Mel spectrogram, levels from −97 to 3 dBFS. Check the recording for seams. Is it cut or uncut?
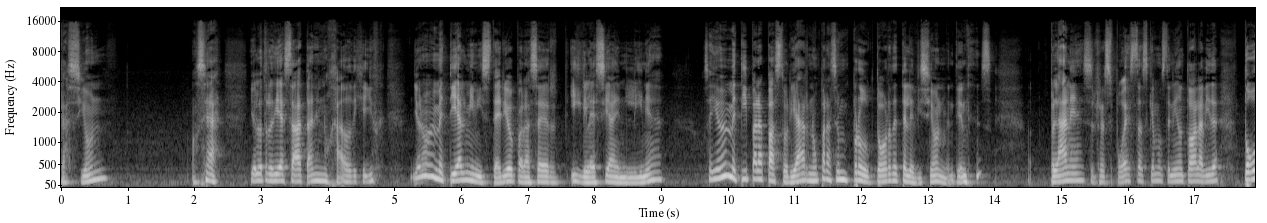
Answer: cut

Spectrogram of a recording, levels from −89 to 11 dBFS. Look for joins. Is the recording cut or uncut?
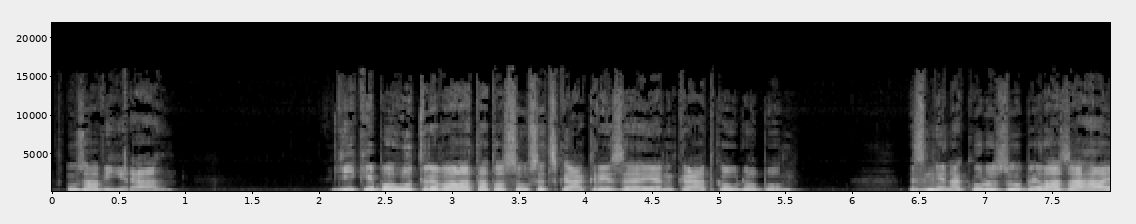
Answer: uncut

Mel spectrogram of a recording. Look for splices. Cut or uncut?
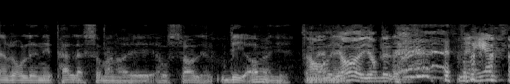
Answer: cut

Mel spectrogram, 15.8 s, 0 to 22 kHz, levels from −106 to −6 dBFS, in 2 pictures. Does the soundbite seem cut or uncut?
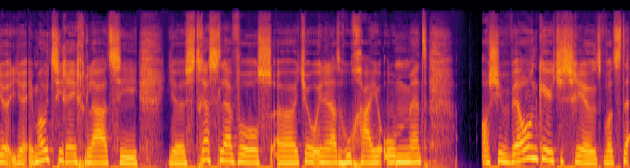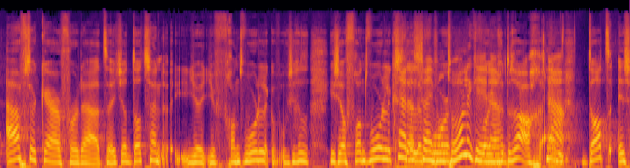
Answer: uncut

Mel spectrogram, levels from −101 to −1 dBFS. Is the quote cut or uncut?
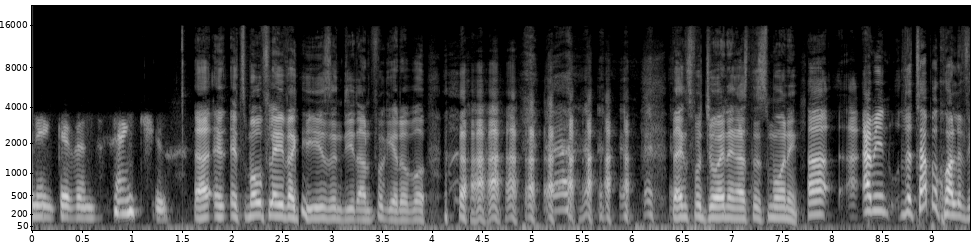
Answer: cut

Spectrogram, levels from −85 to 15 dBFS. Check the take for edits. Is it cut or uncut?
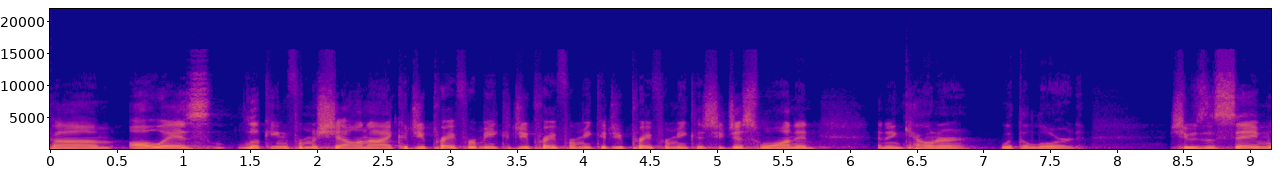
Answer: uncut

